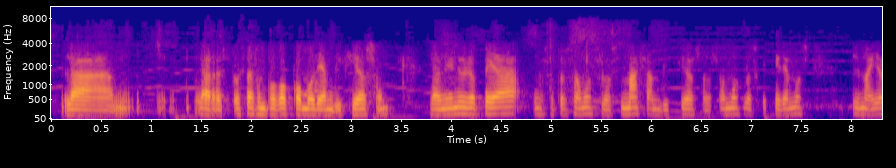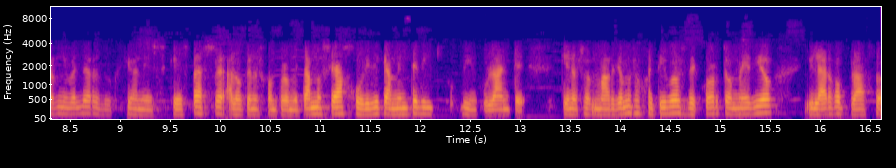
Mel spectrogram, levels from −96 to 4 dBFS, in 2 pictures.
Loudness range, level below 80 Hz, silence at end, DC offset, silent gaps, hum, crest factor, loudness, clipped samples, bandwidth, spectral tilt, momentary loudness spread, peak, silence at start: 8 LU; -66 dBFS; 0 s; under 0.1%; none; none; 22 dB; -26 LUFS; under 0.1%; 7.8 kHz; -8.5 dB/octave; 13 LU; -4 dBFS; 0.1 s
